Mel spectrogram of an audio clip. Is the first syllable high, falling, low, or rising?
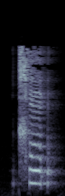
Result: high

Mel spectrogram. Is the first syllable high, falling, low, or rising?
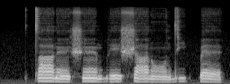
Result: high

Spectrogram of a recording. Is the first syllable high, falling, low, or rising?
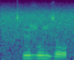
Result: high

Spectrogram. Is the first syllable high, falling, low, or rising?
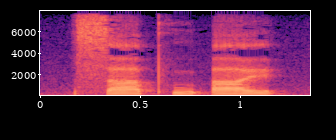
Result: low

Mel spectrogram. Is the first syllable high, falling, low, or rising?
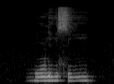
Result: low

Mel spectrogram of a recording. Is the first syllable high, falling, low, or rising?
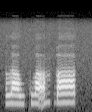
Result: low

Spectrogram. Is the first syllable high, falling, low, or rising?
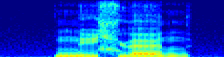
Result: rising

